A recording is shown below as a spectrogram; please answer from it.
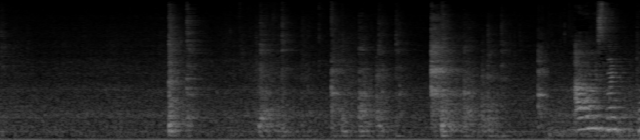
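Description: Steel ladle stirring rajma gravy in a metal pressure cooker: a quiet pour of liquid at first, then several sharp clinks of the ladle against the pot with scraping between them.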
